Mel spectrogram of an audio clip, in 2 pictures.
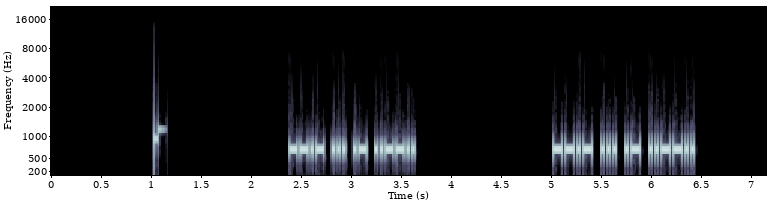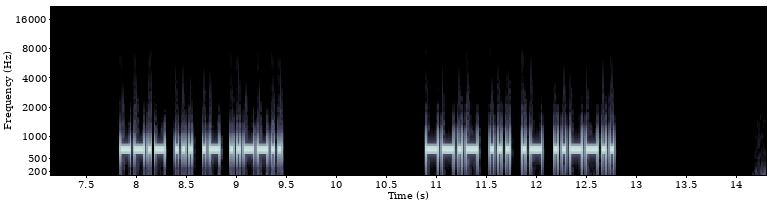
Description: Morse code, heard as a keyed tone, about 38 wpm, 700 Hz. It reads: QSA? QSA? QSA? QSA?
